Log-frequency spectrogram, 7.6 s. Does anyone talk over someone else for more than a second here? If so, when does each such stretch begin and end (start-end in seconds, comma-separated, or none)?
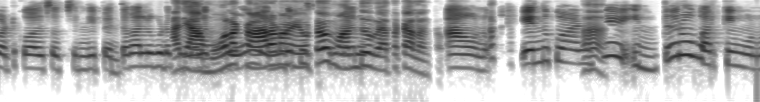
1.8-3.7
